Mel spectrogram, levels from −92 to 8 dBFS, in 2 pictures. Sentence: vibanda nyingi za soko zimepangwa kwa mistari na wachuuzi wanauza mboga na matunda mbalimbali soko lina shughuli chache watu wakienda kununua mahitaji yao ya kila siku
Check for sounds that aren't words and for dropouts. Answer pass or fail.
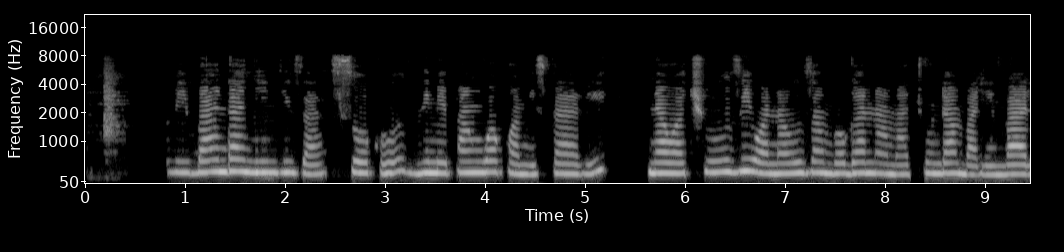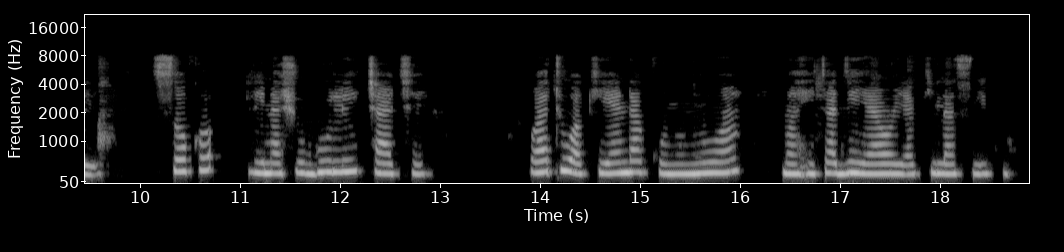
pass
